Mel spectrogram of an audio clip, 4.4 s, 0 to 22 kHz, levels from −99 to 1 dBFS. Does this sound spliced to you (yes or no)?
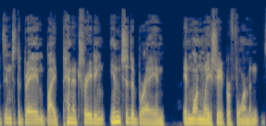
yes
